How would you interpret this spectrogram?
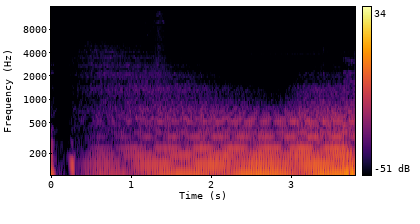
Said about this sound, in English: Definitely very a Moog classic one. Moog drone sound with some noise and added white noise to it and the typical buildup, the filter cut off.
